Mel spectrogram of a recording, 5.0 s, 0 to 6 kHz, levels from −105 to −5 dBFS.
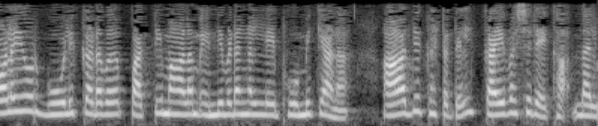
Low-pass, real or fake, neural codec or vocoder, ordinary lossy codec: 5.4 kHz; real; none; none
